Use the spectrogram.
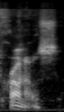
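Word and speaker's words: Qo'noS: Yeah, the Klingons were a humanoid warrior species that originated from the planet Kronos, pronounced Kronos, an M-class planet in the Beta Quadrant, one of the major powers of the galaxy.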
